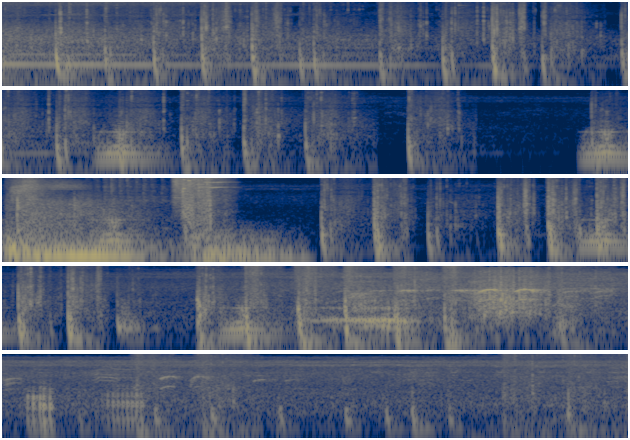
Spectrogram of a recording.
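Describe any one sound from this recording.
Footsteps tread on hard ground and then through grass.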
